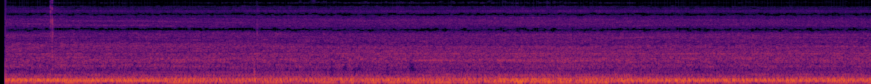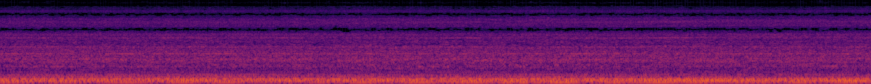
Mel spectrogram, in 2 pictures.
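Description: A vehicle engine running steadily with a low, even hum.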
